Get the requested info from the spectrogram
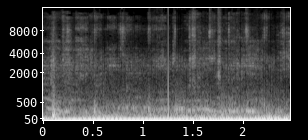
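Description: Background music with a heavy bass line.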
